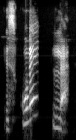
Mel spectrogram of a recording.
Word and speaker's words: escuela: Escuela. Entonces podemos visualizar que cue sería la sílaba que suena más fuerte, por eso está pintada en azul, y las dos restantes serían conocidas como las sílabas átonas.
